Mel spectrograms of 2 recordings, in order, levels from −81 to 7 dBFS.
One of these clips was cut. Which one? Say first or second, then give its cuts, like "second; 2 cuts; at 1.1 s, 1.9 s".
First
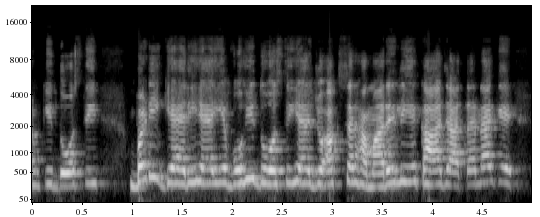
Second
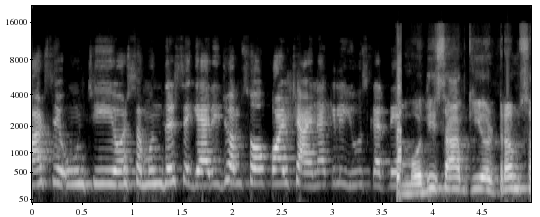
second; 1 cut; at 3.7 s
